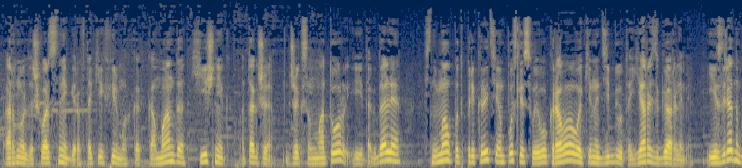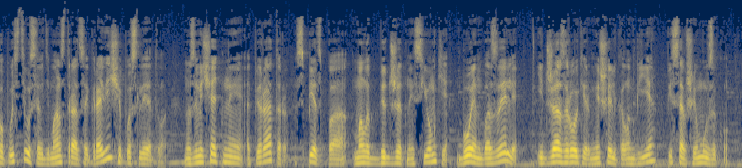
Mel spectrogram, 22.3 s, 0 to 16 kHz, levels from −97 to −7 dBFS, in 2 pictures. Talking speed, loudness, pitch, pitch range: 125 wpm, -19 LUFS, 125 Hz, 110-140 Hz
